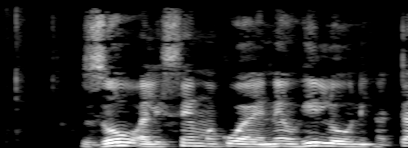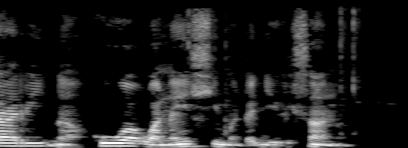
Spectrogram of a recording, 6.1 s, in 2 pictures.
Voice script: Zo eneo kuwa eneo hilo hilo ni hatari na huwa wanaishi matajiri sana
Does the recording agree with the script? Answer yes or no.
no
